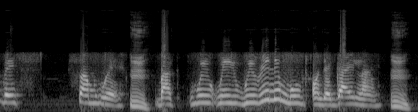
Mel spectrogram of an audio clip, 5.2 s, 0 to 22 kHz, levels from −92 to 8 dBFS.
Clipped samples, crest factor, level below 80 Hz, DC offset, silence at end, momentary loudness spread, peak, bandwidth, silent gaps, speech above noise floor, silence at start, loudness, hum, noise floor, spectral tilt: under 0.1%; 16 dB; -66 dBFS; under 0.1%; 0.1 s; 7 LU; -14 dBFS; 15.5 kHz; none; 32 dB; 0 s; -30 LUFS; none; -62 dBFS; -6.5 dB/octave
